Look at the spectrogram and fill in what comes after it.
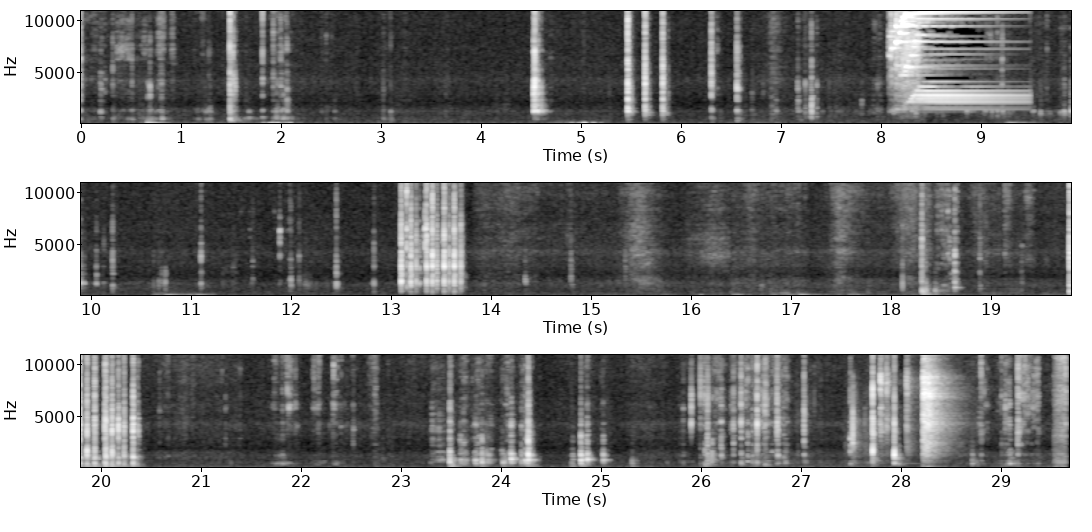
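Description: Light clicks, taps and clatter of plastic toy-kitchen pieces (toy food, a plate, a frying pan and spatula) being picked up and set down. One bright ringing clink about eight seconds in, fading over about a second.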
